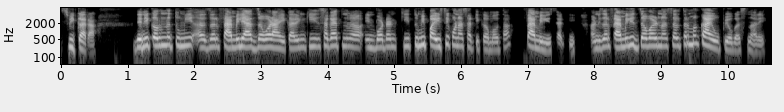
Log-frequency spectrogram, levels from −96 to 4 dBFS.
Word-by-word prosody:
स्वीकारा. 245 -3 +1 0.7
जेणेकरून 275 +3 +3
ना 295 - -1
तुम्ही 280 +1 -3
अ, 235 +1 -3
जर 255 0 -2
फॅमिली 250 +3 +5
आज 245 -1 +6
जवळ 250 0 +3
आहे 225 -3 +3
कारण 230 +2 -3
की 260 0 -7
सगळ्यात 275 0 0
म 265 0 -9
अ, 240 -2 -3
इम्पोर्टंट 245 +2 -4
की 265 0 -8
तुम्ही 290 +2 -1
पैसे 265 +3 +4
कोणासाठी 265 -6 -4
कमवता? 190 +5 -10 0.3
फॅमिलीसाठी 190 -9 0 0.2
आणि 215 +3 -6
जर 255 +1 -1
फॅमिलीचं 255 +2 +4
जवळ 275 0 +1
नसेल 270 +1 -4
तर 315 - -4
मग 340 - -5
काय 285 -5 +8
उपयोग 195 -4 -6
असणार 175 -2 -11
आहे? 150 - -12
250 Hz, 185 wpm, -23 LUFS, 230-275 Hz, 0.7 s, काय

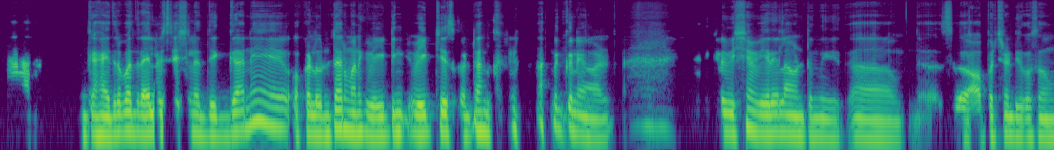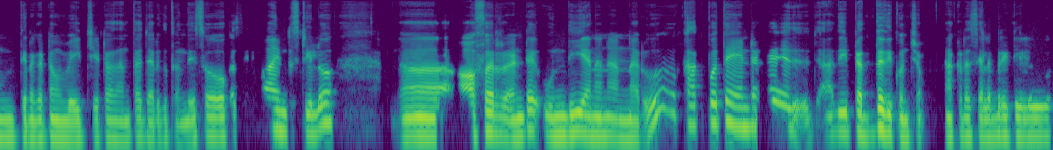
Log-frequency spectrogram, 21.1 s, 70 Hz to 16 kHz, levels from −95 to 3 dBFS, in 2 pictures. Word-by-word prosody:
ఆ! - - -1 0.6
ఇంకా 120 +1 -1
హైదరాబాద్ 130 +3 +4
రైల్వే 130 +2 +5
స్టేషన్‌లో 130 -2 -3
దిగగానే 140 - +1 0.4
ఒకళ్ళుంటారు 130 +3 +3
మనకి 135 -1 +1
వేయిటింగ్ 120 +2 +1
వేయిట్ 125 0 +5
చేసుకుంటా 130 0 +1
అనుకుని 150 +4 -5 0.3
అనుకునేవాన్ని. 120 -8 -2 1.0
ఇక్కడ - - -5
విషయం 145 +4 0
వేరేలా 125 0 +3
ఉంటుంది. 110 -2 -2 0.3
ఆహ్, 105 -1 -2 0.2
ద - - -16 0.3
సో - - -11 0.2
ఆపార్చునిటీస్ 115 +1 -2
కోసం 110 0 -2 0.3
తినగటం 105 -1 -1
వేయిట్ 100 +1 -2
చేయడం 105 0 -6
అదంతా 100 +2 -6
జరుగుతుంది. 95 0 -6
సో - - -5 0.2
ఒక 115 - -12
సినిమా 160 - -6
ఇండస్ట్రీలో 135 +5 -1 0.8
ఆహ్, 115 0 +4 0.2
ఆఫర్ 130 -1 +3
అంటే 115 +7 +2 0.2
ఉంది 120 +3 +2
అని 115 -1 0
అన్నారు. 105 -1 -3 0.4
కాకపోతే 190 +3 0
ఏంటంటే 165 +6 -2 0.5
అది 135 +2 0
పెద్దది 130 +2 +5
కొంచెం. 105 0 -4 0.3
అక్కడ 110 +1 -7
సెలబ్రిటీలు 110 0 0
120 Hz, 125 wpm, -20 LUFS, 110-135 Hz, 1.0 s, రైల్వే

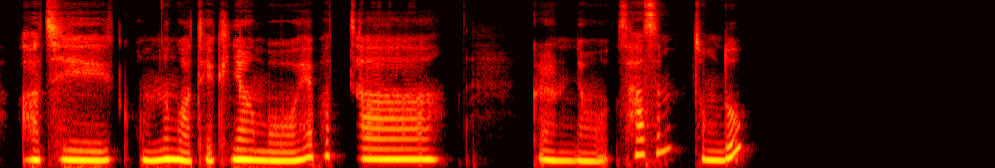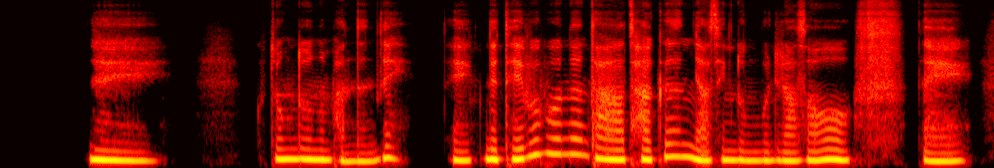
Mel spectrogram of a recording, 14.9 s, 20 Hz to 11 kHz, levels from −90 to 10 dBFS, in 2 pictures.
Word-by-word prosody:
아직 185 -1 +2 0.2
없는 190 +1 +4
것 185 - +5
같아요. 170 +1 -2
그냥 190 -2 +5
뭐 170 0 +3
해 220 +5 +1
봤자 200 -6 0 0.6
그냥 175 -3 -1
요 165 +2 -2
사슴 330 +7 -3
정도? 195 - -1 2.5
네. 175 -3 +2 0.7
그 - - -35
정도는 200 -2 +2
봤는데 175 +5 -4 0.3
네 175 -1 +1
근데 200 -2 +3
대부분은 290 +9 -2
다 195 -5 +3
작은 225 +4 -1
야생동물이라서 180 0 +1 0.5
네. 165 0 -1
190 Hz, 190 characters per minute, -25 LUFS, 175-205 Hz, 2.5 s, 것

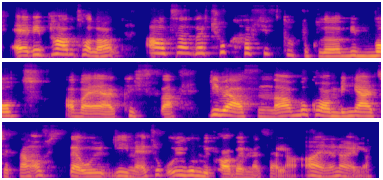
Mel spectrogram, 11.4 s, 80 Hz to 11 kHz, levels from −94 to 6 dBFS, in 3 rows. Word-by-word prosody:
Eee, 290 +1 +7
bir 240 -1 0
pantolon, 250 -9 +2 0.2
altına 305 0 +1
da 310 0 -1
çok 350 +4 -8
hafif 295 -2 -8
topuklu 175 -5 -5
bir 180 -3 -5
bot 190 0 +4 0.4
ama 355 - +1
eğer 360 +1 +3
kışsa 180 -8 -3 0.3
gibi. 230 0 +6
Aslında 170 +4 +3
bu 245 0 -3
kombin 185 -6 +1
gerçekten 180 -3 +3
ofiste 205 -4 -2
uy 160 +1 -2
giymeye 175 0 -6
çok 235 0 -11
uygun 210 -3 -3
bir 160 -1 -6
kombin 140 -4 +2
mesela, - - -9
aynen - - -1
öyle. - - -5
195 Hz, 150 wpm, -23 LUFS, 175-255 Hz, 0.4 s, Eee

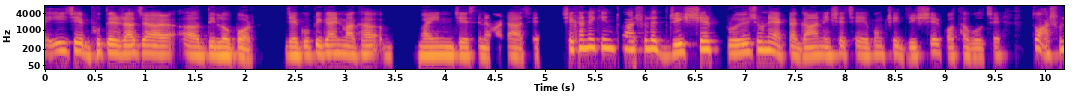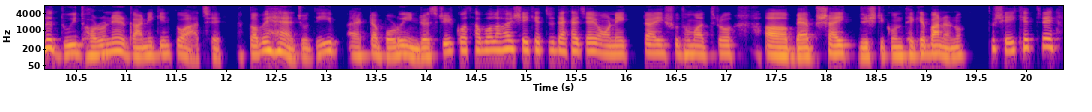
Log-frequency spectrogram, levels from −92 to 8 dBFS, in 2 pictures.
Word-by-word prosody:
এই 180 - +2
যে 180 - +5
'ভূতের 155 +2 +3
রাজা 145 0 +2 0.4
আ - - +2 0.2
দিল 125 -1 +4
বর' 105 -6 +2 0.3
যে 130 - +4
'গুপি 130 +2 +1
গাইন 145 0 +3
বাঘা 135 +1 +1 0.5
বাইন' 125 0 +3
যে 125 - +2
সিনেমাটা 115 +1 -5
আছে 110 - -14 0.3
সেখানে 230 +3 +5
কিন্তু 230 -2 +2
আসলে 215 +2 +3 0.2
দৃশ্যের 160 +7 +5 0.2
প্রয়োজনে 160 +7 +3
একটা 130 +1 -4
গান 125 +2 +1
এসেছে 135 +2 -6
এবং 135 +3 -6
সেই 140 - -3
দৃশ্যের 125 +7 -2
কথা 120 +1 -5
বলছে 110 +2 -5 0.4
তো - - -2
আসলে 200 - +2
২ 145 +2 +3
ধরনের 150 +7 +1
গানই 120 +2 +1
কিন্তু 140 0 -5 0.2
আছে 100 +3 -9 0.4
তবে 135 +8 +2
হ্যাঁ, 160 -11 +3
যদি 110 +7 -5 0.4
একটা 125 +2 -4
বড়ো 120 +3 +1
ইন্ডাস্ট্রির 120 +9 -1
কথা 185 +1 -2
বলা 190 0 +1
হয় 210 0 +3
সেক্ষেত্রে 190 0 -1
দেখা 175 0 +1
যায় 175 0 +2
অনেকটাই 140 +2 -2
শুধুমাত্র 140 -3 -4 0.5
আ - - +7 0.3
ব্যবসায়িক 140 +5 +2 0.2
দৃষ্টিকোণ 125 +2 -2
থেকে 135 +2 0
বানানো 125 -3 +1 0.3
তো - - -8
সেই 175 +1 0
ক্ষেত্রে 235 +2 0
140 Hz, 170 wpm, -23 LUFS, 125-175 Hz, 0.5 s, আ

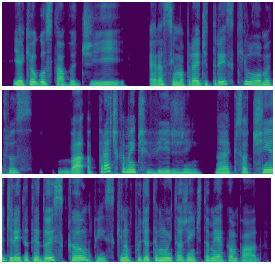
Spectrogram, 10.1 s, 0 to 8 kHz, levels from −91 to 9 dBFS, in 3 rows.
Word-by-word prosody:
E 170 - +3
a 175 - +6
que 220 - -1
eu 205 - +5
gostava 175 -5 -1
de 155 0 -10
ir, 180 +2 -3 0.3
era 160 +4 0
assim, 180 -1 -1
uma 160 -1 +2
praia 180 -2 +2
de 175 +1 -6
3 210 +4 -1
quilômetros 185 -3 -2 0.3
ba - - +2 0.2
praticamente 240 -7 +1
virgem, 160 -3 -5 0.2
né. 175 +1 0
Que 195 - -18
só 185 - -1
tinha 210 +3 +3
direito 200 0 +3
a - - 0
ter 200 0 +2
2 210 +5 +3
campings 210 -5 0
que 200 - -1
não 190 - +5
podia 195 +1 +1
ter 210 - 0
muita 205 +1 +4
gente 190 -1 -1
também 190 -2 +1
acampado. 175 -1 -4
190 Hz, 200 wpm, -23 LUFS, 175-205 Hz, 0.3 s, a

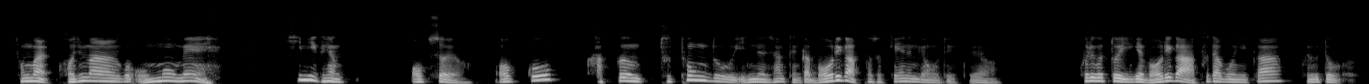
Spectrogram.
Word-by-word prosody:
정말 145 -2 +3
거짓말 160 +6 +1
안 145 -2 +2
하고 135 +1 -1
온몸에 150 - +1 0.6
힘이 210 -3 +3
그냥 140 -5 +1 0.7
없어요. 110 -9 -1 0.2
없고 135 - +1 0.3
가끔 150 +5 0 0.2
두통도 140 - 0
있는 115 +2 0
상태, 125 -2 -5
그러니까 105 +4 -1
머리가 160 +10 +5
아파서 110 -8 -3
깨는 135 -1 -2
경우도 100 -5 -6
있고요. 90 -4 -9 0.8
그리고 155 0 +3
또 150 - +4
이게 120 -1 +3
머리가 130 +10 +3
아프다 140 -1 -2
보니까 120 +7 -1 0.2
그리고 115 0 -2
또 105 -3 -2
으 - - -26
130 Hz, 295 characters per minute, -24 LUFS, 115-155 Hz, 0.8 s, 머리가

